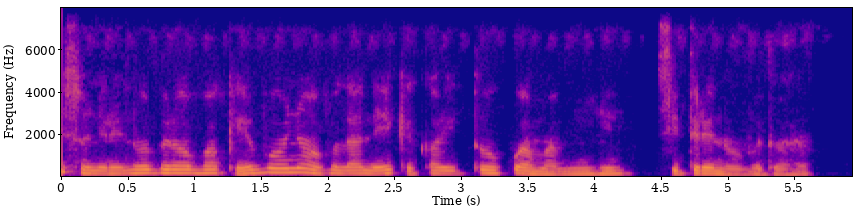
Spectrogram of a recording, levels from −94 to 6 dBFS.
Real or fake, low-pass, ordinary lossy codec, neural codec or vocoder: real; 7.2 kHz; Opus, 32 kbps; none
